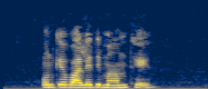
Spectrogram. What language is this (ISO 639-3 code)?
urd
